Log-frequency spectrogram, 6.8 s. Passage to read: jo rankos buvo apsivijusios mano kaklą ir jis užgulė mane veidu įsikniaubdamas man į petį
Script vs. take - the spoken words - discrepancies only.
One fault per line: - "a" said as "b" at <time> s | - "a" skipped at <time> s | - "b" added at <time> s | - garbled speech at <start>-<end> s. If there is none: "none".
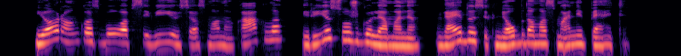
none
